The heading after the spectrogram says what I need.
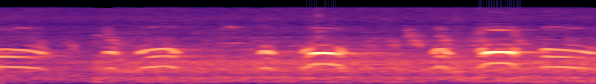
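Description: California quail calling in short, arched, nasal notes, run together in quick groups of two or three and repeated about once a second.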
